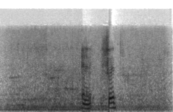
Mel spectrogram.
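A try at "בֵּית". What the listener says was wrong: Not vet, not the V sound, but the B sound, bet.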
